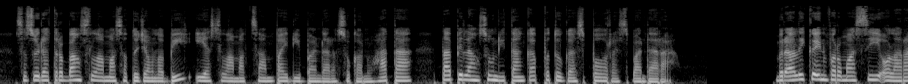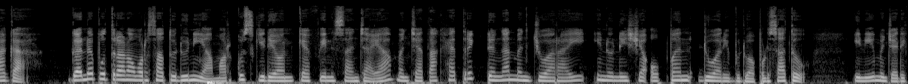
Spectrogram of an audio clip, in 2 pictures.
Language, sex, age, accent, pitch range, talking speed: Indonesian, female, 20-39, native, 145-190 Hz, 130 wpm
